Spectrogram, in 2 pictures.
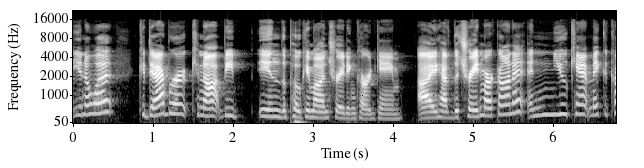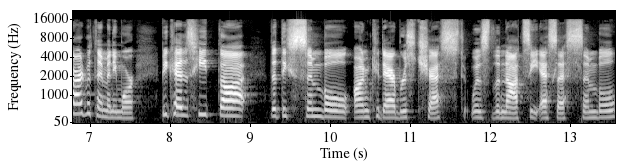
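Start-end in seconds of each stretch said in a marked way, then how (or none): none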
